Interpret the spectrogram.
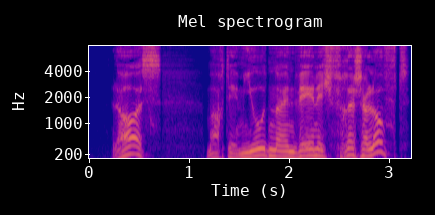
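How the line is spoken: Voice calling out. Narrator (German): rief eine Stimme

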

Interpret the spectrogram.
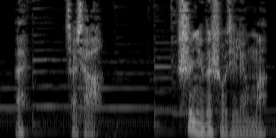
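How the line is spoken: Slightly hoarse gentle male voice. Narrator (Chinese): 一个略有些沙哑却很温柔的男声

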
